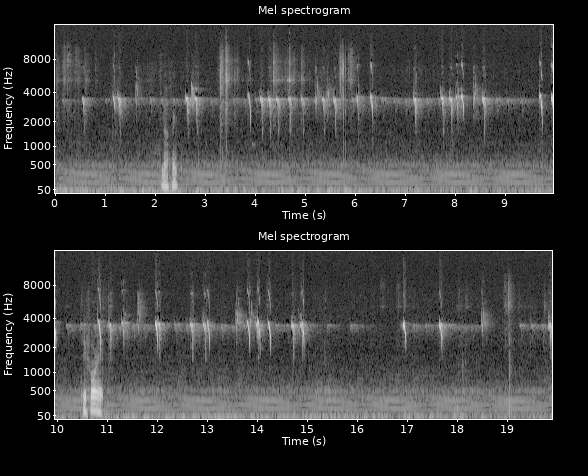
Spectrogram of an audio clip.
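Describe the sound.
A wild bird, up in a tall pine above a net, calls repeatedly with flight song and song phrases of short, high-pitched chirps and twittering throughout, over a steady low hum, while a voice briefly speaks a few words.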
